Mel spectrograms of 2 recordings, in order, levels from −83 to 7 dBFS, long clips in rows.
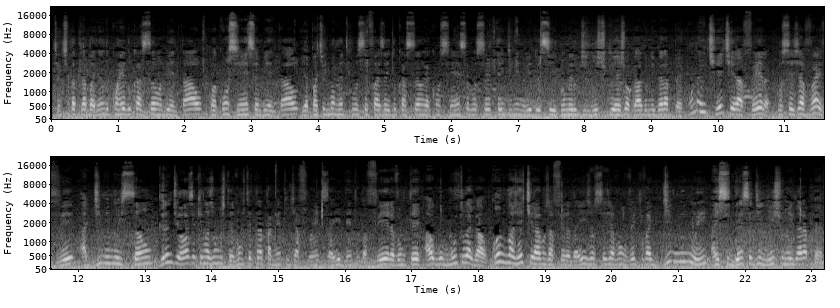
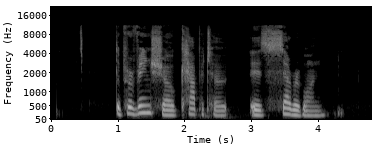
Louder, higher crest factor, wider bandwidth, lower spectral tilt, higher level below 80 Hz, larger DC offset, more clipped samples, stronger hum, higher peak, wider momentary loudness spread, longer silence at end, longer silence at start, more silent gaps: first, -20 LUFS vs -30 LUFS; about the same, 16 dB vs 18 dB; first, 18 kHz vs 11.5 kHz; first, -6 dB/octave vs -4 dB/octave; first, -30 dBFS vs -78 dBFS; neither; neither; neither; first, -4 dBFS vs -14 dBFS; second, 6 LU vs 20 LU; second, 0 s vs 0.7 s; second, 0 s vs 0.95 s; neither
